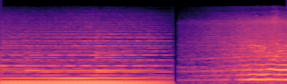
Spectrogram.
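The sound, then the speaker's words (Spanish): Go-kart engines roar at a karting track, one engine holding a loud, buzzing high rev before a sharp momentary cut, then building again to a strong, harsh whine. “Karting Las Américas, ADEGE, ruge más que nunca.”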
